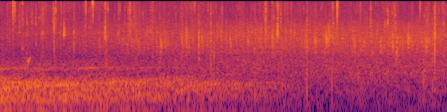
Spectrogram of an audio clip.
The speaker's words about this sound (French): Quand j'entends le vent et la pluie,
